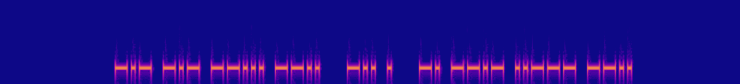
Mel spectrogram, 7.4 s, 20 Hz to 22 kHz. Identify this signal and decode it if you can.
Morse code, heard as a keyed tone, about 30 wpm, 700 Hz. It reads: KK7Z DE NQ2Z
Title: USA Callsign DE Callsign - 4 Characters - 30wpm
